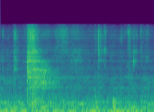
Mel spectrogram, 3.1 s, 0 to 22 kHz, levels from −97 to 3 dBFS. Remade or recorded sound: remade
